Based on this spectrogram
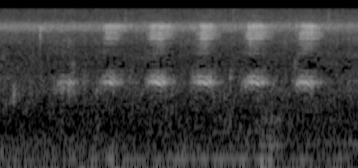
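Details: Near a lake, a common raven gives six brief rough notes at a quick even pace, the first faint and the rest louder, with low background hum.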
